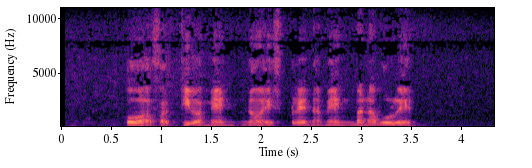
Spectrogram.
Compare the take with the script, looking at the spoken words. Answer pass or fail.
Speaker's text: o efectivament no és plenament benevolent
pass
